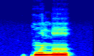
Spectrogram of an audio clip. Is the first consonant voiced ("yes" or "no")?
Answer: no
